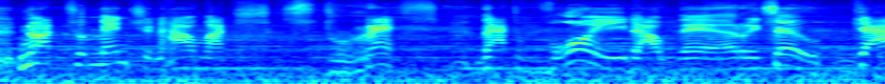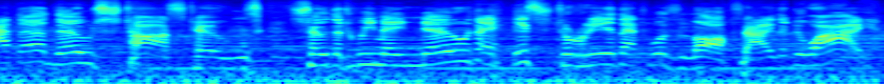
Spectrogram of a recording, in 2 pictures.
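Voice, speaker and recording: A female-sounding put-on character voice at a fairly slow pace, against loud background noise. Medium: game stream. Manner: wordy, playful, a bit fussy.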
